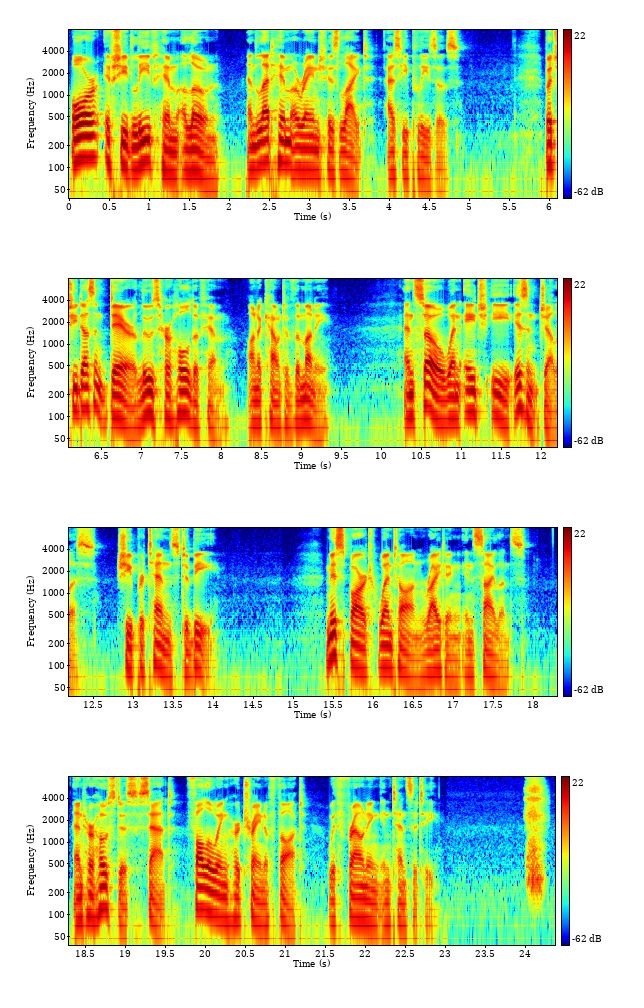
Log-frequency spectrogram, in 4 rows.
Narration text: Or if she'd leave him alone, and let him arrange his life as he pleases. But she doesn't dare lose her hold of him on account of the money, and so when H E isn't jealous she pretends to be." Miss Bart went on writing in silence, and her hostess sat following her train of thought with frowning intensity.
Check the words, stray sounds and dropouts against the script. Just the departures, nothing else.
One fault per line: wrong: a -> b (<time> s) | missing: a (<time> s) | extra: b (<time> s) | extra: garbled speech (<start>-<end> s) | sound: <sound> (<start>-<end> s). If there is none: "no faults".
wrong: life -> light (3.4 s)
sound: sniff (24.0-24.3 s)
